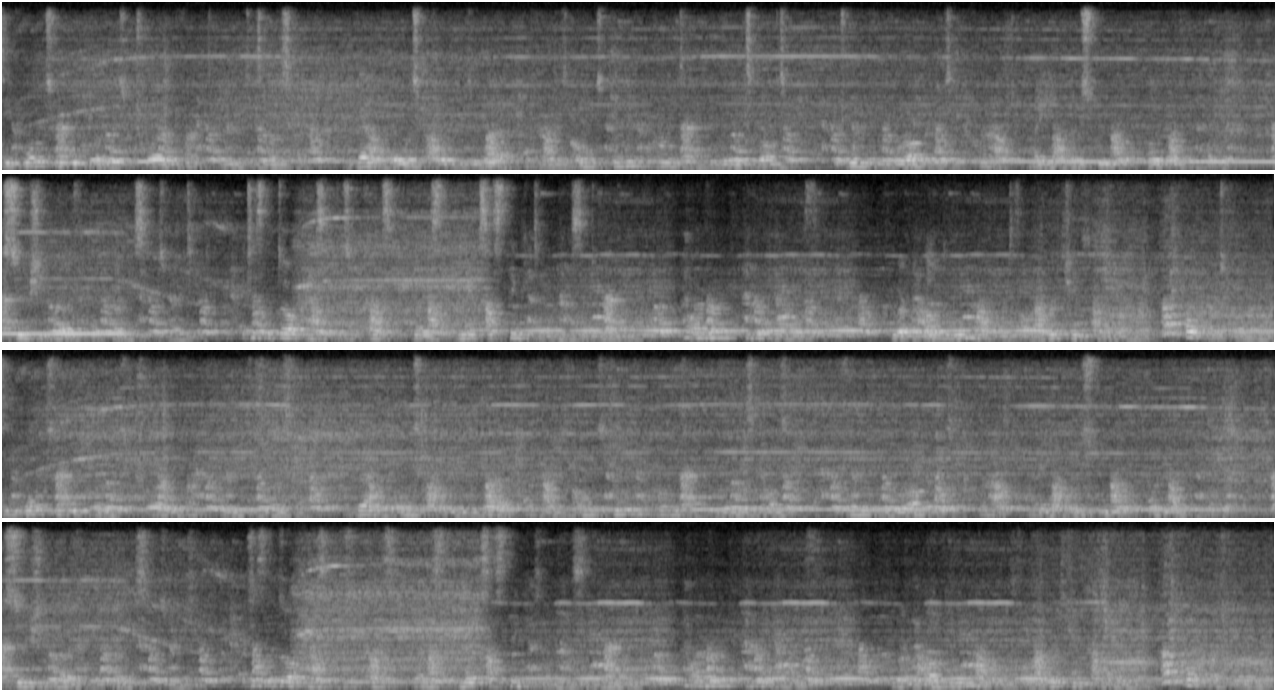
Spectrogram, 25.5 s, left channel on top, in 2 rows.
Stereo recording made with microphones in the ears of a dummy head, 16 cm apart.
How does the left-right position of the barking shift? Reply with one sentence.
You can hear the barking go left and come back.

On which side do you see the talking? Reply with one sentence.
You can hear the talking on the left.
